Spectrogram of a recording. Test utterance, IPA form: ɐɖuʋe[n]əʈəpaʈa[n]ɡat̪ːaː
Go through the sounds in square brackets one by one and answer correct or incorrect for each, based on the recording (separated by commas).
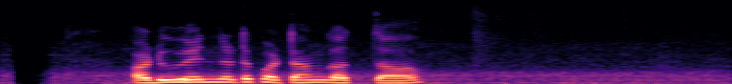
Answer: incorrect, incorrect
